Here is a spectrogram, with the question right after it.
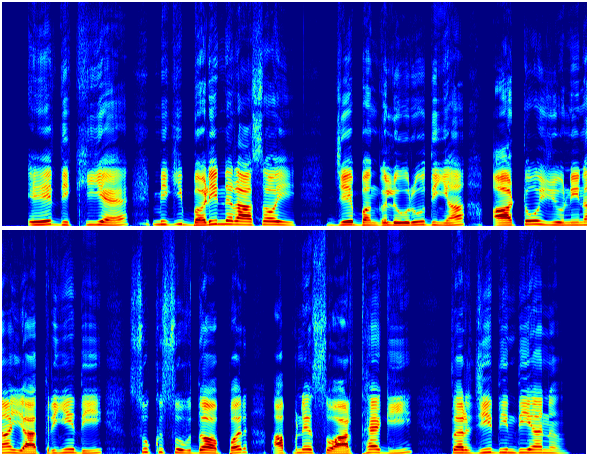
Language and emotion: Dogri, sad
